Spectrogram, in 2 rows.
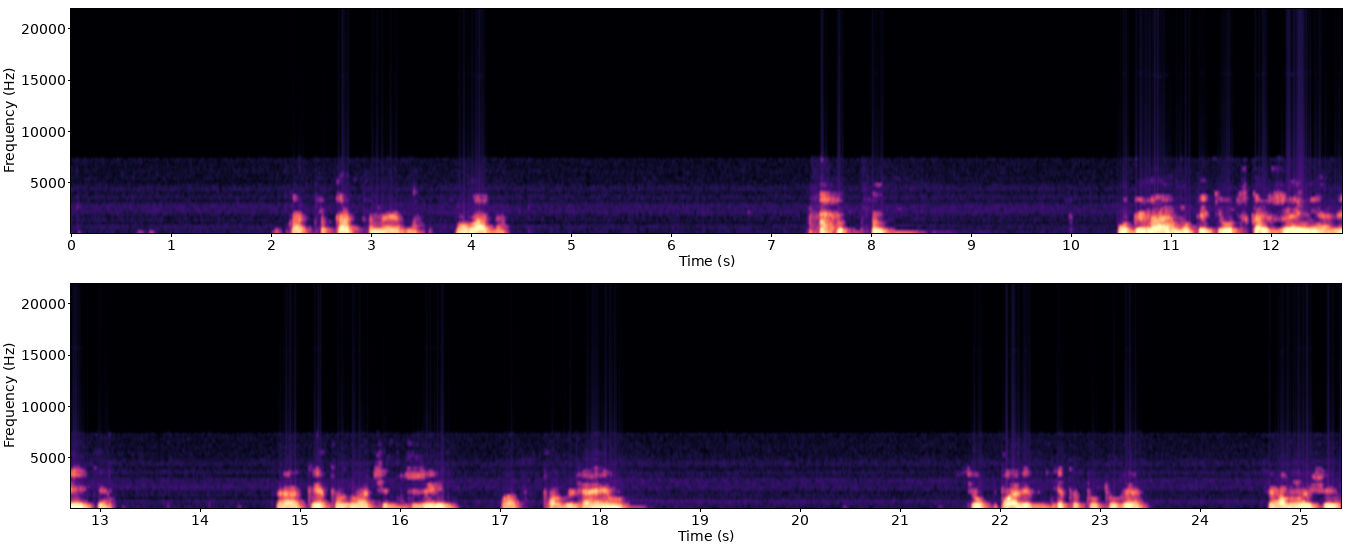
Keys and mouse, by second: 0.8 r, 3.6 i, 4.9-11.1 drag, 11.3-12.3 middle drag, 12.8 middle click, 13.9-15.3 middle drag, 16.2 g, 18.2-21.7 middle drag, 22.1 g.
